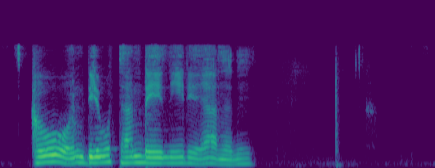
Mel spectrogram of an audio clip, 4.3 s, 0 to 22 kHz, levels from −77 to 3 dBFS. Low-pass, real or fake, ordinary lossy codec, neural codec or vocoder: 7.2 kHz; fake; MP3, 64 kbps; codec, 16 kHz, 0.5 kbps, X-Codec, HuBERT features, trained on general audio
